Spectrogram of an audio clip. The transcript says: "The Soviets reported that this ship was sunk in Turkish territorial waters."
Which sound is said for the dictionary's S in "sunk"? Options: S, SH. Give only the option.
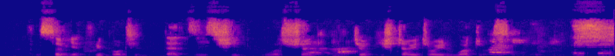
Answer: SH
